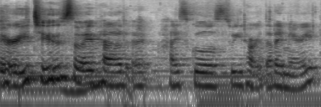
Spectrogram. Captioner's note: chuckles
